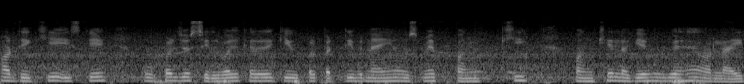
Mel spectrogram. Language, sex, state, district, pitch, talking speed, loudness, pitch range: Hindi, female, Bihar, Madhepura, 160 Hz, 170 wpm, -29 LUFS, 150-165 Hz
